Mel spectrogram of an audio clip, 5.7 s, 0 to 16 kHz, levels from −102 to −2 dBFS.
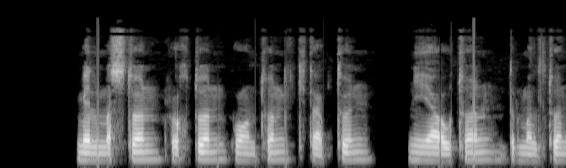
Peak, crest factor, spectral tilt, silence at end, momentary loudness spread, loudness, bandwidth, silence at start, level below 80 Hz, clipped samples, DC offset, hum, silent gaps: -2 dBFS; 18 dB; -5 dB/octave; 0 s; 10 LU; -21 LUFS; 9.4 kHz; 0.75 s; -66 dBFS; under 0.1%; under 0.1%; none; 3.76-4.08 s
